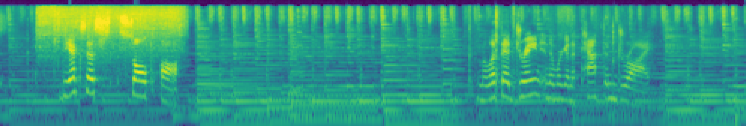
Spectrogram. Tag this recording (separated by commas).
Music, Speech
